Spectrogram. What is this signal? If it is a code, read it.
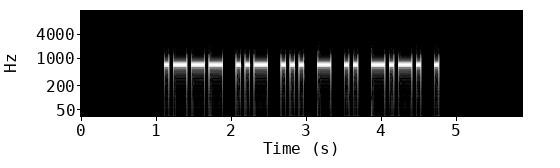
Morse code, heard as a keyed tone, about 20 wpm, 700 Hz. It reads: JUSTICE
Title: 7 Letter Words - First 3 Letters Given - 20wpm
